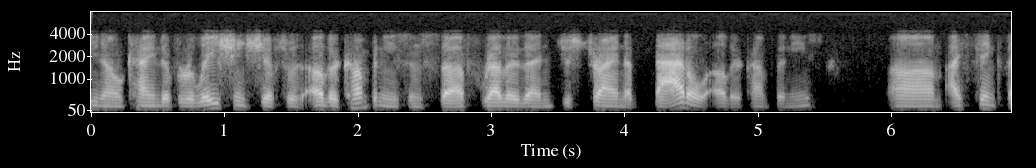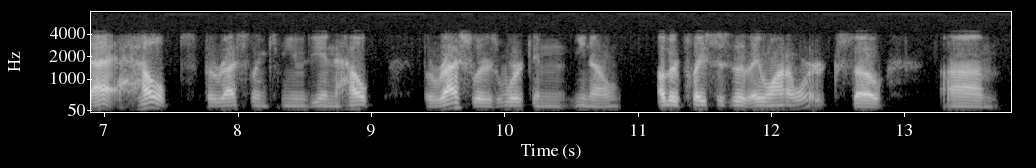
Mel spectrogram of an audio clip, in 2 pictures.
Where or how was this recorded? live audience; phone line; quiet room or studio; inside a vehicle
phone line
